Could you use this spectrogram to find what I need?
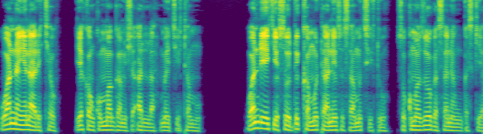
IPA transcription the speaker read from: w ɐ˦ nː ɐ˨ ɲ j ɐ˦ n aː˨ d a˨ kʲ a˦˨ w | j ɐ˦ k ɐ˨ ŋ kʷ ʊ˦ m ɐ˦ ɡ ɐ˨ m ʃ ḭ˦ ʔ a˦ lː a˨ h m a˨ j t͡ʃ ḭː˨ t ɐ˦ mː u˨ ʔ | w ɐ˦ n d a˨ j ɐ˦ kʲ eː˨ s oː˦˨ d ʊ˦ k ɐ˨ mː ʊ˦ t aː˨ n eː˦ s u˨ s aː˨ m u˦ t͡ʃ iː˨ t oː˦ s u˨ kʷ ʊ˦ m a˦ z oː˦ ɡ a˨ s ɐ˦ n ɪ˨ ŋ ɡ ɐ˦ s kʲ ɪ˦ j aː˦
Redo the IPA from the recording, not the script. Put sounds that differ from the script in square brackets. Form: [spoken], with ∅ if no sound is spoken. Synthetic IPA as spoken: w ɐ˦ nː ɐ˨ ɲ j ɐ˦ n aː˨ d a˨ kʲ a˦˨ w | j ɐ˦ k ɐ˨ ŋ kʷ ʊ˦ m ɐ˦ ɡ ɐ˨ m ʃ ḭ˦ ʔ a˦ lː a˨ h m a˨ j t͡ʃ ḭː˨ t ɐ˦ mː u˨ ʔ | w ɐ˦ n d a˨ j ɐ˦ kʲ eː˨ s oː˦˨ d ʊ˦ k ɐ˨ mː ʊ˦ t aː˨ n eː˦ s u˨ s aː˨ m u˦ t͡ʃ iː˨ t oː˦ s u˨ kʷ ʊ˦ m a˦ z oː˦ ɡ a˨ s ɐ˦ n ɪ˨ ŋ ɡ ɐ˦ s kʲ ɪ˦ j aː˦

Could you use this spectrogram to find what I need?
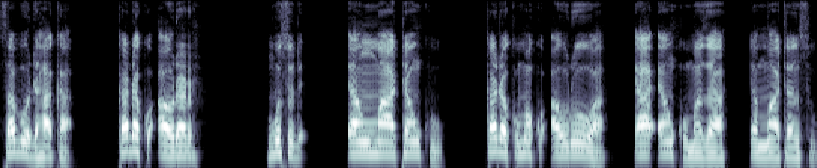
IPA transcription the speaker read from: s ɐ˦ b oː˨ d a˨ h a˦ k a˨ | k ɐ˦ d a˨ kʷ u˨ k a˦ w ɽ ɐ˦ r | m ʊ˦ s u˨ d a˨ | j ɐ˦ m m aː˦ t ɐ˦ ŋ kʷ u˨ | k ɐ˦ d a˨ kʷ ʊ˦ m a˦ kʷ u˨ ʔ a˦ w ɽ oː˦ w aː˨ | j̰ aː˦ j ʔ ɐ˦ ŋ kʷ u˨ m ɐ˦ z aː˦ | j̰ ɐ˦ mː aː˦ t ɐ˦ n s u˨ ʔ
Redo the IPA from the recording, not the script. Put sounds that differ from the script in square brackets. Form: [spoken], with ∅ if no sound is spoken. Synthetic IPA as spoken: s ɐ˦ b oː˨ d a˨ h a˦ k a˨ | k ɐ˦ d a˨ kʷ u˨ [ʔ] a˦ w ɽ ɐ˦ r | m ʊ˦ s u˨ d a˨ | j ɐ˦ m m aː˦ t ɐ˦ ŋ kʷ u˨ | k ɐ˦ d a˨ kʷ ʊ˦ m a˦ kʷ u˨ ʔ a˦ w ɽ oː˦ w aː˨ | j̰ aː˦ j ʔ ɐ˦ ŋ kʷ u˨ m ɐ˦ z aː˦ | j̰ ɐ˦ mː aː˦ t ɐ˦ n s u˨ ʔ

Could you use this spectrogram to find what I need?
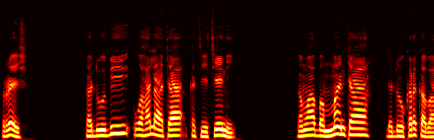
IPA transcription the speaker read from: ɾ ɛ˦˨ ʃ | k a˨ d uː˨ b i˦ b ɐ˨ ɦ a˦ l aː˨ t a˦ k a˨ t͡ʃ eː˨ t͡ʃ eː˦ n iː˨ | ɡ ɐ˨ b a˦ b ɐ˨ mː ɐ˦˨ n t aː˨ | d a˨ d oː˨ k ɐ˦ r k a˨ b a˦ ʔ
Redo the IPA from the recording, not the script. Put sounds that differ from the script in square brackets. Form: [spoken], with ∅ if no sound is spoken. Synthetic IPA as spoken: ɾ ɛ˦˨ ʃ | k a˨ d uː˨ b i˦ [w] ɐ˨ ɦ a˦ l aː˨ t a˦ k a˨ t͡ʃ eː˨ t͡ʃ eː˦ n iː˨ | ɡ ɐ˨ [m] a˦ b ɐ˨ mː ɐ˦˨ n t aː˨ | d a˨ d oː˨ k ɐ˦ r k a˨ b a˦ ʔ

